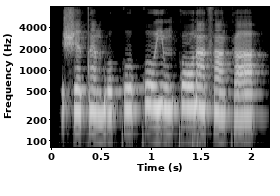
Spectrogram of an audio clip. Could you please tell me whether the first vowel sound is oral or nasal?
oral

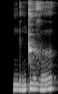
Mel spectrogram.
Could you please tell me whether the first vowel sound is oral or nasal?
oral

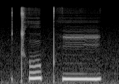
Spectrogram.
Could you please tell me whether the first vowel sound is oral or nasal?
oral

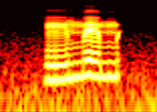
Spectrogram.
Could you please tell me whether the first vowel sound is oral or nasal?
nasal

